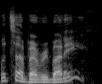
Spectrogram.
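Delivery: on-air radio announcer voice. Prompted by another speaker, greeting everybody in his radio voice. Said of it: "this is my radio voice".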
